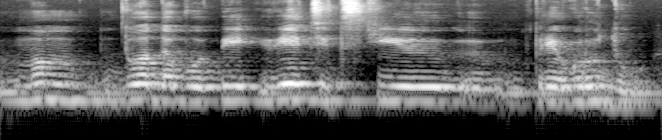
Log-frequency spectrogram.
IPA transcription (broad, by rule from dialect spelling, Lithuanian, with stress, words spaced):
ˈmʊm ˈduɔdɐʋoː ˈʋʲeː ˈʋʲeːt͡sʲiːt͡s ˈtʲiː pʲrʲiɛ ɡruːˈduː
